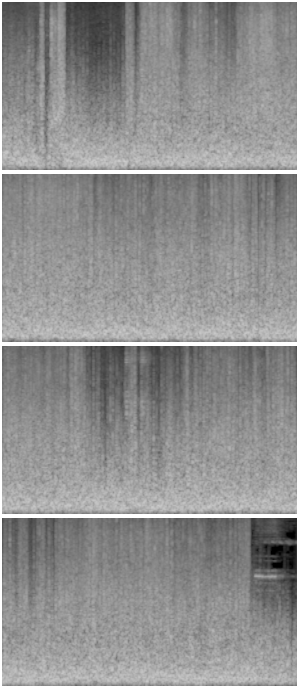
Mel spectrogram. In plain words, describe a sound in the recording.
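Strong wind rushes and buffets loudly over a moving motorbike.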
